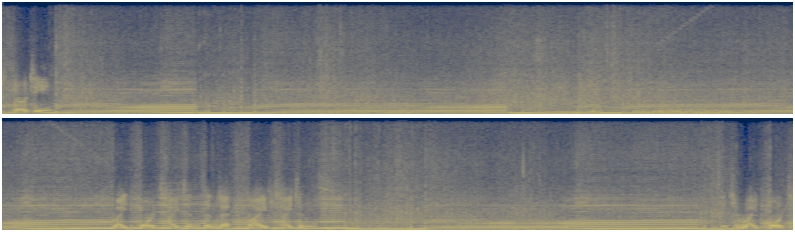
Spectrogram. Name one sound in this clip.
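A rally car engine revs hard, dropping briefly with each gear change.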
